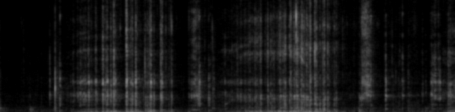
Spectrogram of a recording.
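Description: A solid white bar of dry soap is shaved along its face and edge with a utility-knife blade. Short, bright, crisp scraping strokes come in a loose rhythm with brief pauses, alongside a faint low rumble.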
